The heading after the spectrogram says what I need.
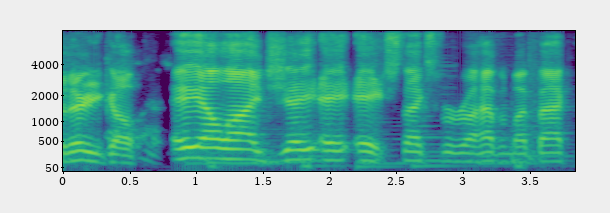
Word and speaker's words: Alijah: And I, in my intense study of him, I did not get a correct pronunciation of his first name. Elijah, there you go. Alijah.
